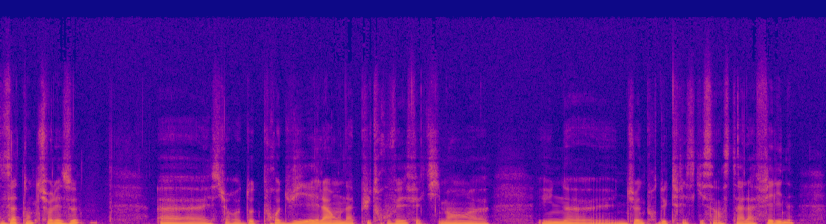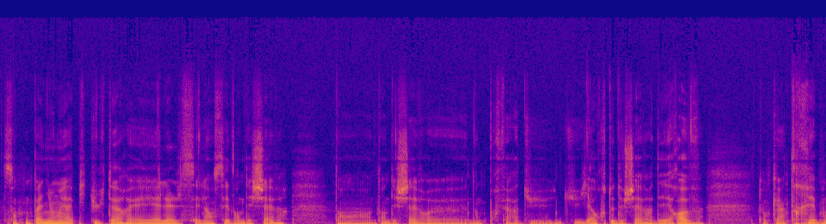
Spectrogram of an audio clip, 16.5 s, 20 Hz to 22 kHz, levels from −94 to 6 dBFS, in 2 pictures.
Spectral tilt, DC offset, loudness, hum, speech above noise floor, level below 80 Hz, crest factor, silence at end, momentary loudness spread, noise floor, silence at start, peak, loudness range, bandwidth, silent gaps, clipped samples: -6.5 dB/octave; under 0.1%; -27 LUFS; none; 22 dB; -46 dBFS; 22 dB; 0 s; 12 LU; -48 dBFS; 0 s; -6 dBFS; 3 LU; 15 kHz; none; under 0.1%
